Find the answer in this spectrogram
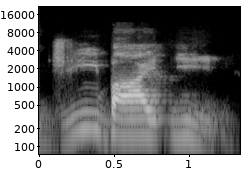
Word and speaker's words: GxE: to say it is G by E so that's what this GXE is we just pronounce it G by E and sometimes we say G by E to P we're just shorten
